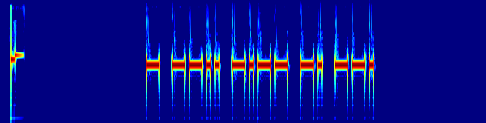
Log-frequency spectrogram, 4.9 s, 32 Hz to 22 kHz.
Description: Morse code, heard as a keyed tone, about 29 wpm, 700 Hz. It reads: TZYNG
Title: Code Groups - 5 Letter:Numbers - 28wpm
